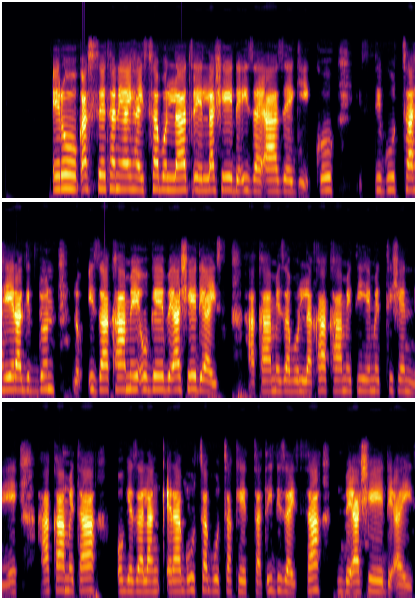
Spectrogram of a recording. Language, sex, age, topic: Gamo, male, 18-24, government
